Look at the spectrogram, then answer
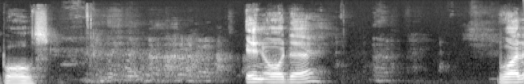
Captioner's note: laughter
